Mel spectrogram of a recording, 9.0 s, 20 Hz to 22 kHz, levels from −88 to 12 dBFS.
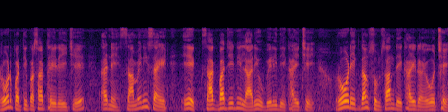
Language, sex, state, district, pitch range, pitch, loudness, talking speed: Gujarati, male, Gujarat, Gandhinagar, 125-165 Hz, 140 Hz, -21 LUFS, 140 wpm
